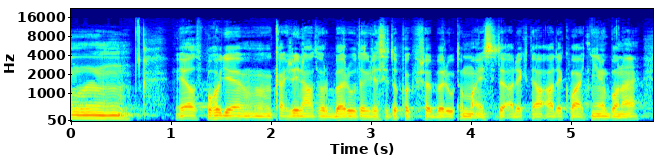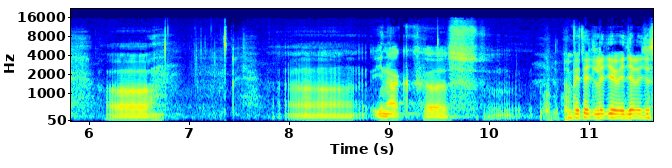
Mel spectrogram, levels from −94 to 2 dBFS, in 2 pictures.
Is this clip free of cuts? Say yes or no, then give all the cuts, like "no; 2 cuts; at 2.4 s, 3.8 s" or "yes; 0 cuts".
no; 1 cut; at 3.8 s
